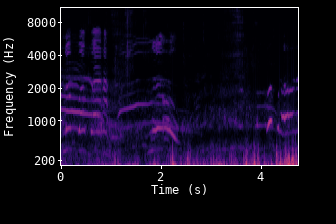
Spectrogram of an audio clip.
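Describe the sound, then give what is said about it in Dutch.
A family's children play in the water, their high voices calling and squealing in bursts over a steady low rumble of splashing and outdoor noise. “Oké, er kwam ondertussen wel een gezin met kindjes die voor me in het water liggen.”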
